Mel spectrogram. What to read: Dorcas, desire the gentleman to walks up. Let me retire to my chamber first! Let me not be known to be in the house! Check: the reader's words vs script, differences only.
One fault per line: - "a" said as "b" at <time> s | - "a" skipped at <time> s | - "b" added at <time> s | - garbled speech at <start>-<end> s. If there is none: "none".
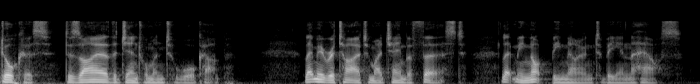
- "walks" said as "walk" at 1.8 s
